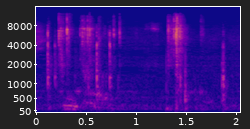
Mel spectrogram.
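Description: Poker chips clicking together as they are picked up and stacked: a scatter of sharp, separate clicks, the loudest about one and a half seconds in.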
